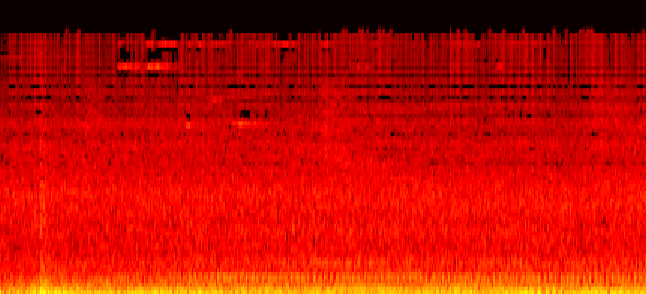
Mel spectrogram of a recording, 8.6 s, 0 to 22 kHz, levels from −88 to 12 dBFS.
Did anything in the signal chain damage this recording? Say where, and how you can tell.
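Yes, at the codec stage, and throughout the recording. The sound is dull and smeared from start to finish, with a fizzy, warbling texture on sustained and noisy content, and the spectrum stops at 14 kHz with nothing above it. That pattern fits AAC compression, likely AAC-LC at a low bitrate around 32 kbps. Short of bits, the encoder lowered its cut-off and quantised the remaining bands coarsely against its hearing model, leaving holes in the spectrum.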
